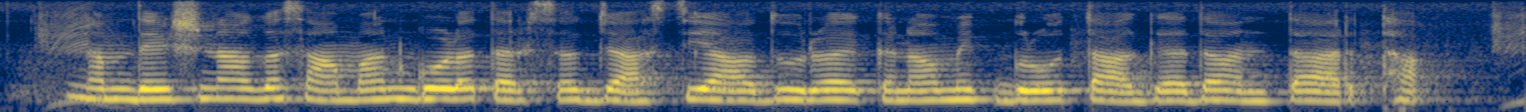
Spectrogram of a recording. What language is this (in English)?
Kannada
